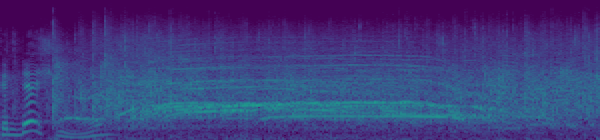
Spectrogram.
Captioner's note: crowd cheering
